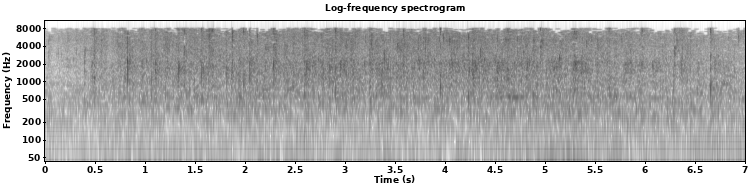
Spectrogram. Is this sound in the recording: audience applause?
yes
